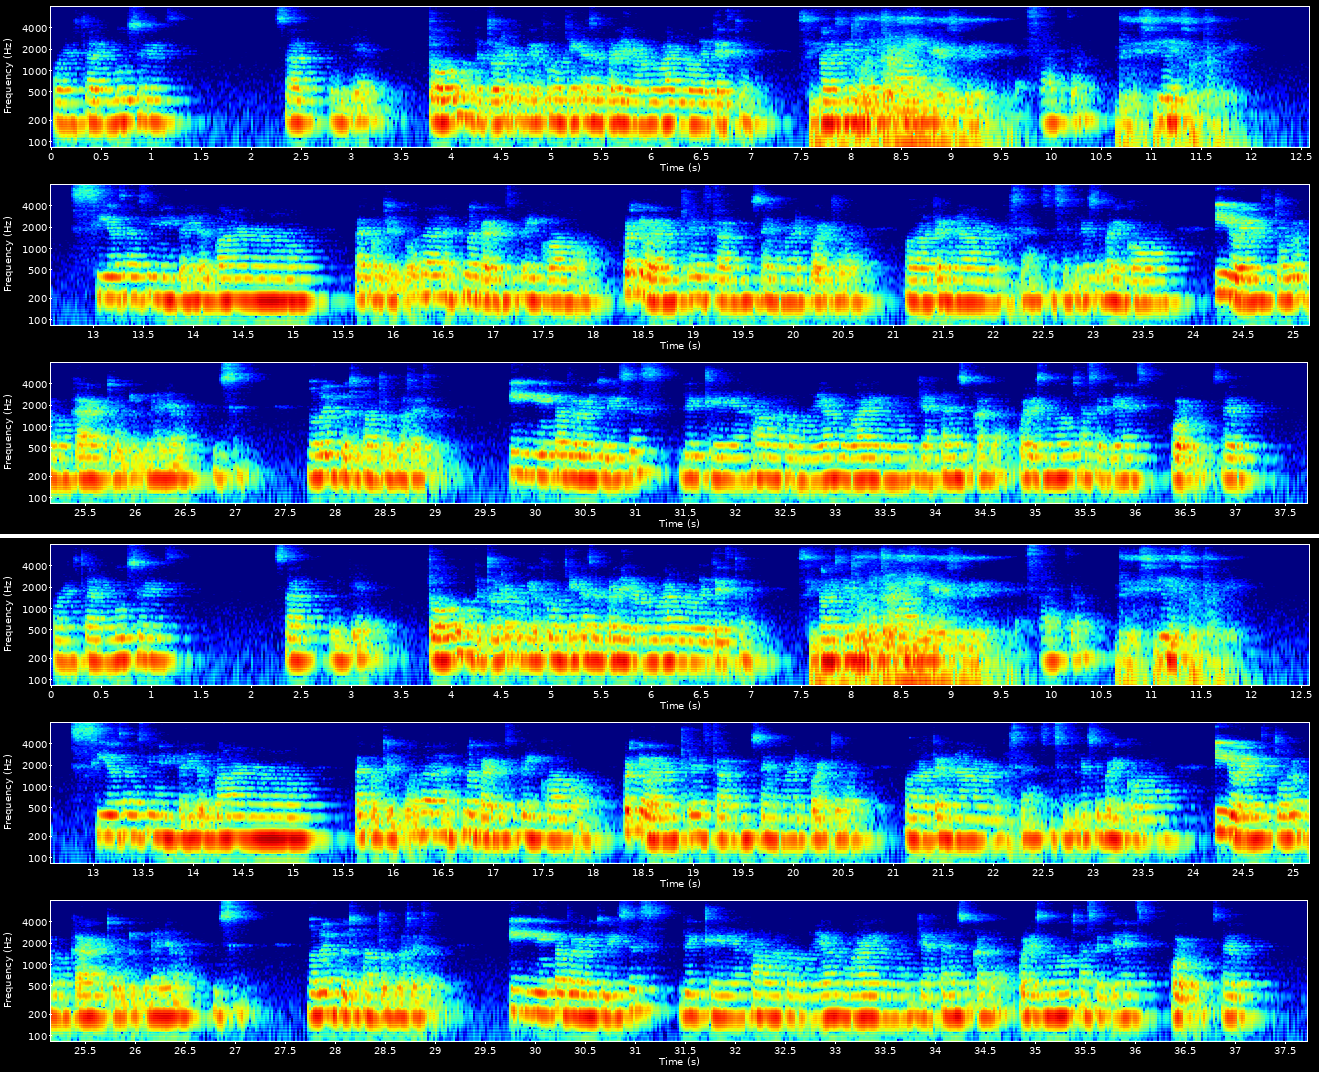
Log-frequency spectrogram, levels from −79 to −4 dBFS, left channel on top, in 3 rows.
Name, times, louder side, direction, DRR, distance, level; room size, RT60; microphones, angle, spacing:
voice 1, 0.0-1.1 2.3-3.2 3.8-7.0 7.7-8.7 9.9-10.3 11.0-11.2 12.8-15.1 15.6-18.0 18.3-20.7 21.1-23.8 24.2-27.1 27.7-29.0 29.7-31.2 31.4-36.1 36.4-37.1, right 1 dB, 30° right, -7 dB, 1.8 m, -19 dB
voice 2, 7.5-9.6 10.6-11.9, right 1 dB, 5° right, -7 dB, 0.6 m, -23 dB
5.0 x 3.7 x 2.8 m, 0.77 s
head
